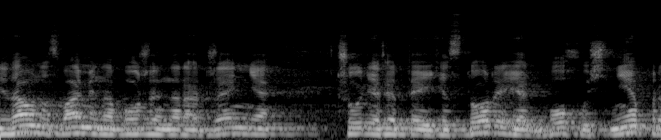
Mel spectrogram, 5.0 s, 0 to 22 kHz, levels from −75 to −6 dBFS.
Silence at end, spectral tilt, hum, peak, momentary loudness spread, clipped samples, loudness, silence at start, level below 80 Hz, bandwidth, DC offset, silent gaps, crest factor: 0 s; -6.5 dB/octave; none; -16 dBFS; 6 LU; under 0.1%; -31 LUFS; 0 s; -68 dBFS; 10 kHz; under 0.1%; none; 14 dB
